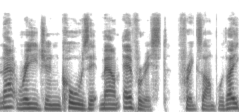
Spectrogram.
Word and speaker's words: Everest: And he pronounced his name he pronounced his name Everest. Um, so we shouldn't even be calling it Everest even if we uh That's fascinating. We should probably call it Chumala, but Everest is absolutely the wrong thing because Yeah, absolutely.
